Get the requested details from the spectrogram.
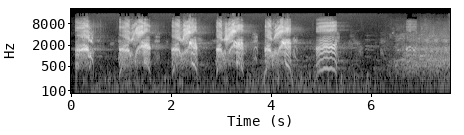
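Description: Pelican calls: a run of six harsh, raspy croaks at a steady rhythm, loud, followed by a softer, scratchy murmur trailing off at the end.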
